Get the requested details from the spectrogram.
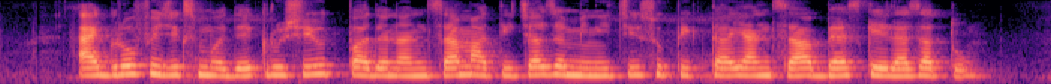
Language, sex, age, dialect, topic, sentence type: Marathi, female, 18-24, Standard Marathi, agriculture, statement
